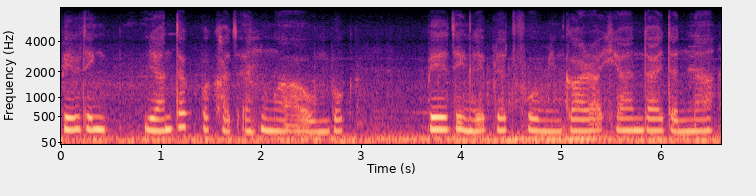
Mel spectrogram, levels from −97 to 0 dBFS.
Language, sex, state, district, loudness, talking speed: Mizo, female, Mizoram, Aizawl, -17 LUFS, 135 wpm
